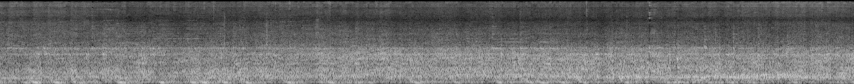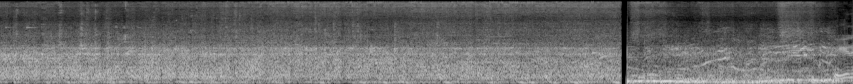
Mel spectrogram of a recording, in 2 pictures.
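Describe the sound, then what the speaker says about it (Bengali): A park ride train rolls past on a rail track, a loud continuous rumble with clickety-clack of wheels and some metallic squeal, crowd babble and talk underneath, ending in a sudden bump. "এই রেল আসছে।"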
